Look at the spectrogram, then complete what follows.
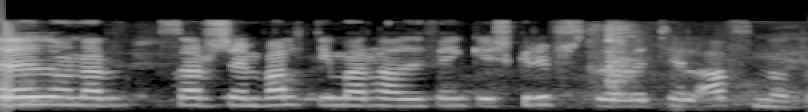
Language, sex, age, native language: Icelandic, male, 13, Icelandic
